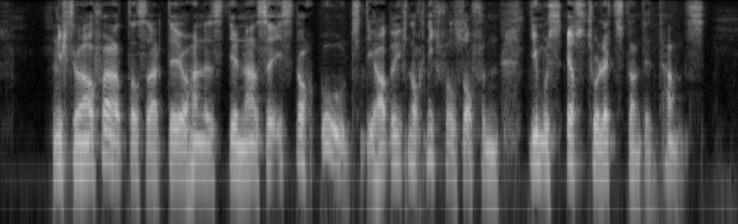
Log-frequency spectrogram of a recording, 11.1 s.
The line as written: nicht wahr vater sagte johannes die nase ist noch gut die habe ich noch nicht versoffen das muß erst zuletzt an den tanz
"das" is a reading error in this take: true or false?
true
